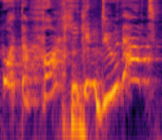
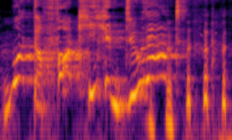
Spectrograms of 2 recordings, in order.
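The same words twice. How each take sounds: First: Shrieked much higher in hammed-up disbelief; high mock surprise; mock shock. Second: Very high, slowed, with a laugh; laughing disbelief. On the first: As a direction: squeak it in cartoon astonishment. Characters shocked, retold. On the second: Retold or imitated. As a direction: stretch it out, giggling in disbelief. Hosts' own reaction, replayed.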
